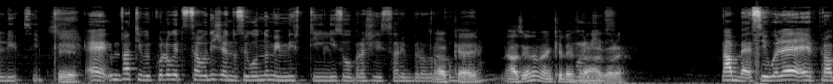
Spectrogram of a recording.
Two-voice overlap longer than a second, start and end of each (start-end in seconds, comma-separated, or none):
none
